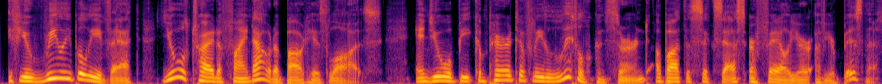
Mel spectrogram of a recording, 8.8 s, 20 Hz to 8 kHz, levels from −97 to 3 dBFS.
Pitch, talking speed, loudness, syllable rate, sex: 130 Hz, 195 wpm, -18 LUFS, 5.9 syllables/s, male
